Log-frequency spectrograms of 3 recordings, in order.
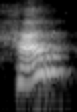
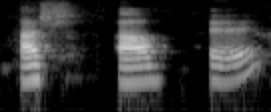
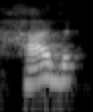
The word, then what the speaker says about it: har: Donc har c'est h A r et on veut vraiment har que le bout de la langue touche le palais. D'accord ? Donc on peut aussi le prononcer had had. Ce qu'on veut être sûr c'est vraiment que le le bout de la langue touche juste l'arrière des dents.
